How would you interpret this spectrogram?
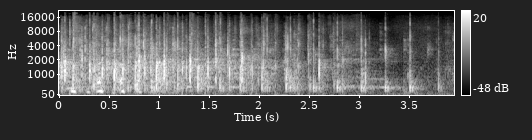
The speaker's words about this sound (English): The story finished. Clap, clap, clap, clap, clap, clap.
